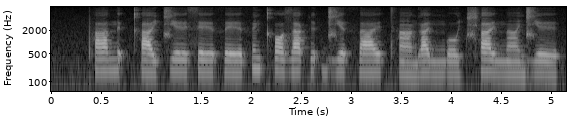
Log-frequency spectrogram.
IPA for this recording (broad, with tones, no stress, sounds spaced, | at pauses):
pʰ ä˦ n ɪ˦ ʔ kʰ a˨ ɪ̯ t͡ɕ e˨ ɪ̯ sʰ e˨ ɪ̯ θ e˨ ɪ̯ θ ĩ˦˨ kʰ ɔ˦˨ z ä˦˨ k ɪ˦ ʔ d͡ʑ e˦˨ θ a˦ ɪ̯ tʰ ã˨ ɡ a˦˨ ɪ̯ ŋ o˨ t͡ɕʰ a˦˨ ɪ̯ n ã˦ d͡ʑ e˦˨ ɪ̯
